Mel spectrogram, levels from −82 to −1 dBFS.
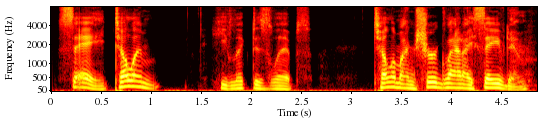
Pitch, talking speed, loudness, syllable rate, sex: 135 Hz, 175 wpm, -18 LUFS, 4.7 syllables/s, male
